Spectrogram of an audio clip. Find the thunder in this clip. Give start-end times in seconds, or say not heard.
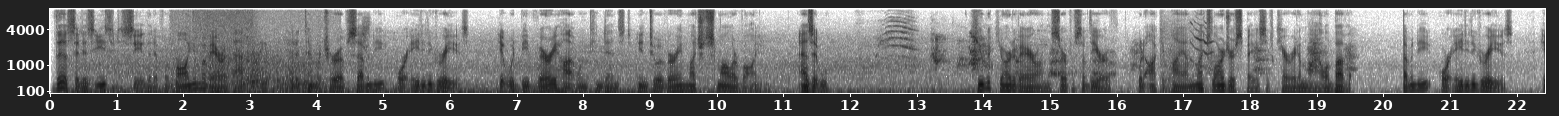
1.8-4.3.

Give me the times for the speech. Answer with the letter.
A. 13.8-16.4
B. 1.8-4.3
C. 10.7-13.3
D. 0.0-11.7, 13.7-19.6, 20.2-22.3
D.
